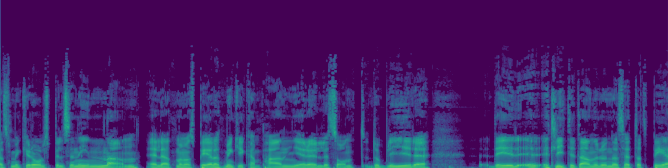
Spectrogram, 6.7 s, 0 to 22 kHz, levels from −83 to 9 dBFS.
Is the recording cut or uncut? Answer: cut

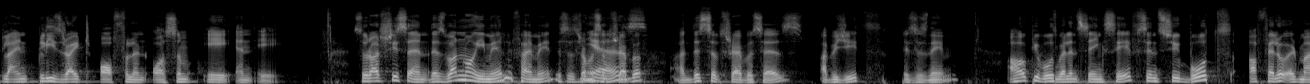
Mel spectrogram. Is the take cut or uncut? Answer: cut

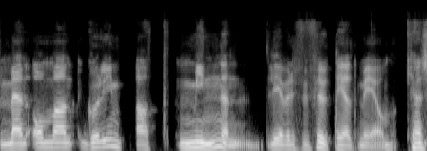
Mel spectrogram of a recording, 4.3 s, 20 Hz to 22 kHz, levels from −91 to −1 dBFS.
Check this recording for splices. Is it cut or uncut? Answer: cut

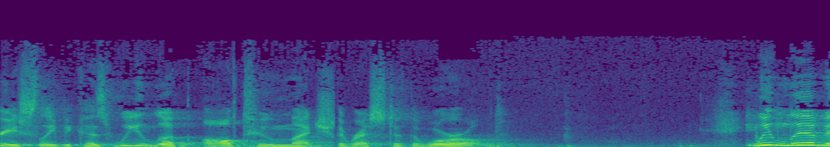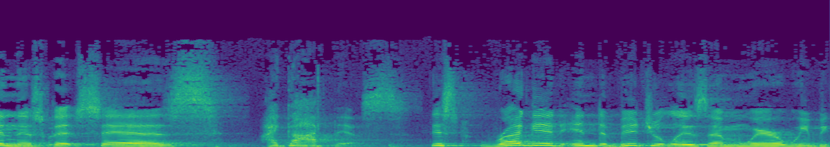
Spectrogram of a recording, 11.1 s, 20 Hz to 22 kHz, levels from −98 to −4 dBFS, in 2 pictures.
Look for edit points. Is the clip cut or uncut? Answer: cut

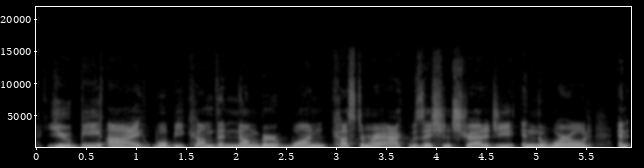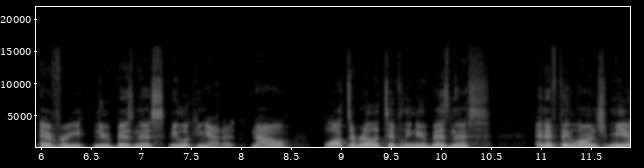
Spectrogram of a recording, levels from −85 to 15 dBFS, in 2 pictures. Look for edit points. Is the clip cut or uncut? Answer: cut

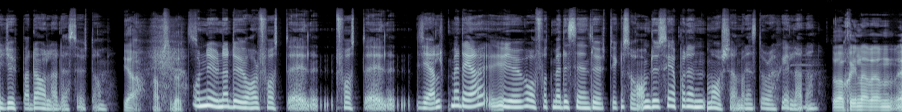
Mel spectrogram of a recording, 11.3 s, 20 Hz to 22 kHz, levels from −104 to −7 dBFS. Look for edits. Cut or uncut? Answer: cut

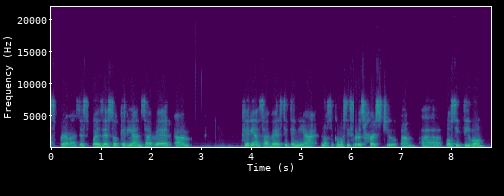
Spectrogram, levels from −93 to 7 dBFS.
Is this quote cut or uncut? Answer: cut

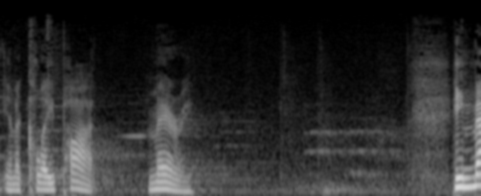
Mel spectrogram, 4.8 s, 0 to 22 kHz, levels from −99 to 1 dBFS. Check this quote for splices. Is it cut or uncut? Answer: uncut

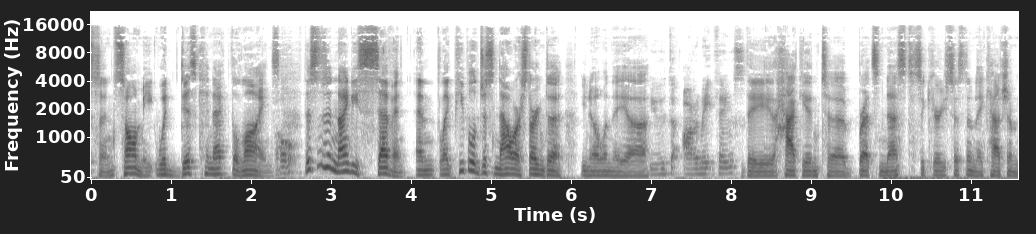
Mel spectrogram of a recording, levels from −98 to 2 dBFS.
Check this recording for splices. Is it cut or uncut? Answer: cut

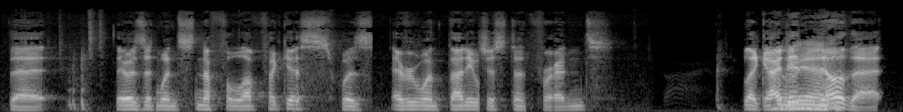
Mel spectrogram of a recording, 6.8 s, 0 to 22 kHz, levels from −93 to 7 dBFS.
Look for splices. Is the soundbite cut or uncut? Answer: cut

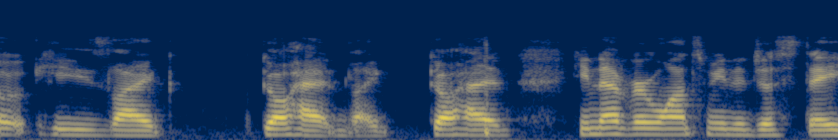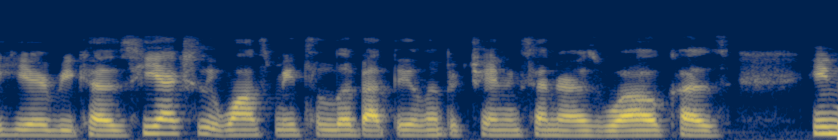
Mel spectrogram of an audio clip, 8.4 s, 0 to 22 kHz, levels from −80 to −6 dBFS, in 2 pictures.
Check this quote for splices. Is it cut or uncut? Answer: uncut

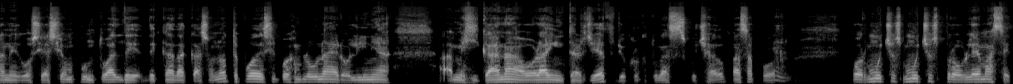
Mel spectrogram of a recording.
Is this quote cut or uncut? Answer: cut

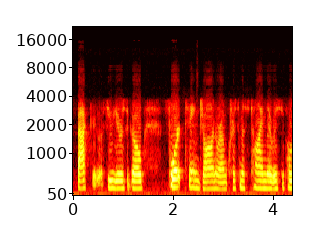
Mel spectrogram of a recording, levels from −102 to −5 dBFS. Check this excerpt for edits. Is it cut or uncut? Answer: uncut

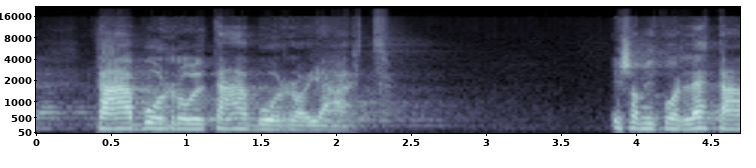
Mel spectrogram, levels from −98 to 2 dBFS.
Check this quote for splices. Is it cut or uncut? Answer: uncut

